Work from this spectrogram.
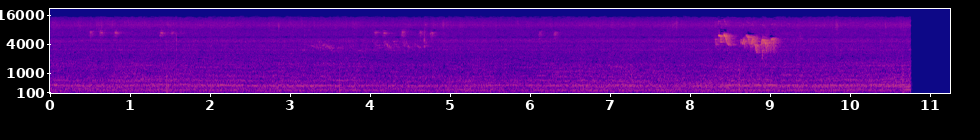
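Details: Rosemary in a Polichnitos village garden draws giant white-tailed bumblebees and smaller honey bees in early November 2020 sun; a soft continuous drone hums throughout, a few high bird chirps break in briefly near the end, then sound stops.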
